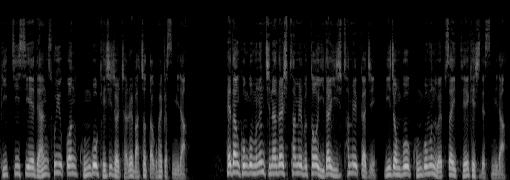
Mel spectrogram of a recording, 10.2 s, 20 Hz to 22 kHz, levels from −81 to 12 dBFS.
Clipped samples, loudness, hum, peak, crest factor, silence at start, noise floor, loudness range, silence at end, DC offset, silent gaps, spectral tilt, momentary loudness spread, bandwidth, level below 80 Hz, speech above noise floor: under 0.1%; -25 LUFS; none; -8 dBFS; 16 dB; 0.05 s; -79 dBFS; 3 LU; 0.1 s; under 0.1%; none; -6.5 dB/octave; 11 LU; 14.5 kHz; -62 dBFS; 55 dB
